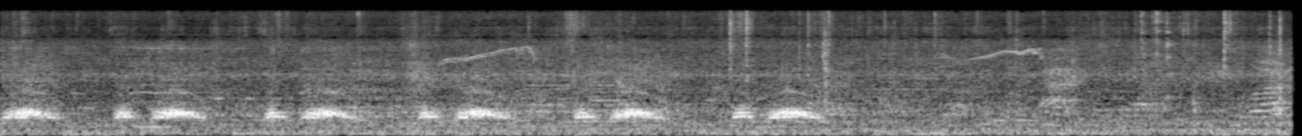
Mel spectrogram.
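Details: Malaysian spotted dove, a two-month-old bird of a running-coo bloodline, kept as a caged songbird; soft low coos in repeated phrases about every second, with faint higher chirps from other birds in the background.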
